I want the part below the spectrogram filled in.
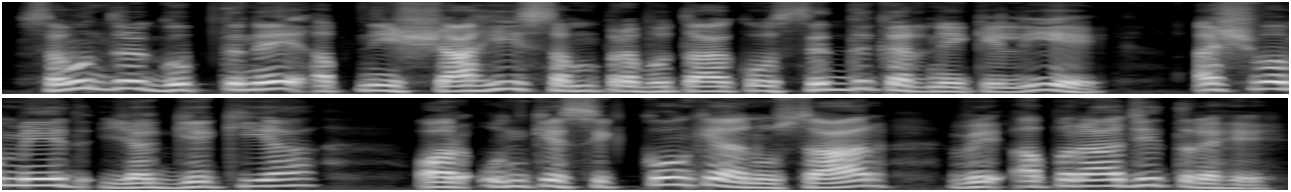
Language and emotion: Hindi, neutral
